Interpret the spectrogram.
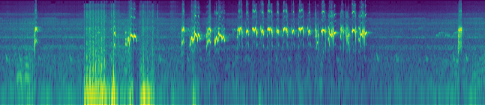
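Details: Female sooty-headed bulbul calling the male: a few scattered chirps, a noisy burst, then a fast series of bright, sharp chirps of even pitch repeated for about three seconds before a final lone note.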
